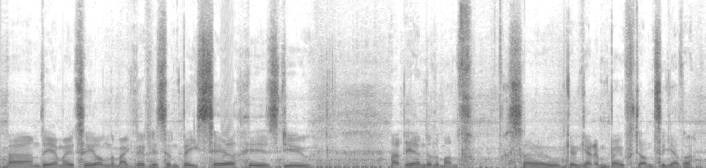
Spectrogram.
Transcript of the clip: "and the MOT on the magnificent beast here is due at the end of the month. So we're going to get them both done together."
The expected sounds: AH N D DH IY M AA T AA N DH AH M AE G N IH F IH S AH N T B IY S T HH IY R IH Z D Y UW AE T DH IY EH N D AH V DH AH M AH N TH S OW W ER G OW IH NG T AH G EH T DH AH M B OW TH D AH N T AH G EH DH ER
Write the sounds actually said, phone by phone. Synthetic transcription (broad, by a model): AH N DH IY M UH T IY N DH AH M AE G N IH F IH S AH N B IY S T HH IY R IH Z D Y UW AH T DH IY EH N D AH V DH AH M AH N TH S OW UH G G EH T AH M B OW TH D AH N T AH G EH DH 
